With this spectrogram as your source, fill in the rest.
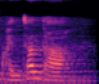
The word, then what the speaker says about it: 괜찮다: So how are we pronouncing 괜찮다? OA gives me a where sound, so 괜찮다. When these two come together, we get a sound. So 괜찮다, 괜찮다.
